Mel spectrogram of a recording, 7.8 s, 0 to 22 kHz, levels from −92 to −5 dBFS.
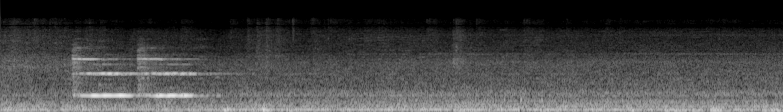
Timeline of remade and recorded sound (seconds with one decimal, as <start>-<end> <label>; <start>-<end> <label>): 0.0-1.2 recorded; 1.2-5.9 remade; 5.9-7.8 recorded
